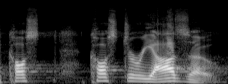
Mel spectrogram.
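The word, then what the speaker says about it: καυστηριάζω: The word that's translated as seared, and the Greek is a word, you pronounce it this way, kosteriazo.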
